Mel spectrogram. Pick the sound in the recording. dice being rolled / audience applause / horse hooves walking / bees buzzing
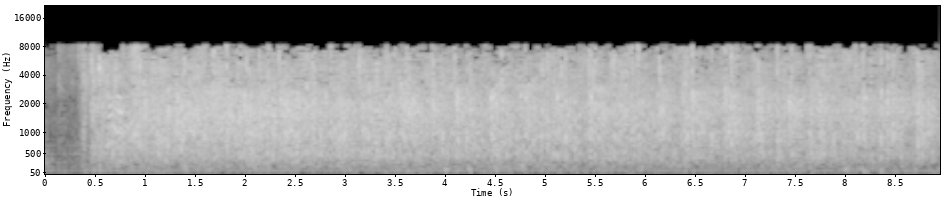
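audience applause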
